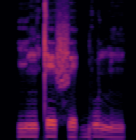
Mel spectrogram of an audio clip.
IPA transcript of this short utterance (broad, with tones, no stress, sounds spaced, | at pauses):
j ĩ˧ t e˧ f e˨ ɡ͡b u˧ n ĩ˨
